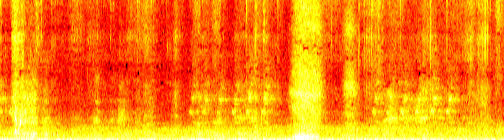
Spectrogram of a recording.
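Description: Faint bird calls over quiet outdoor background, with one short, louder animal call about three seconds in.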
